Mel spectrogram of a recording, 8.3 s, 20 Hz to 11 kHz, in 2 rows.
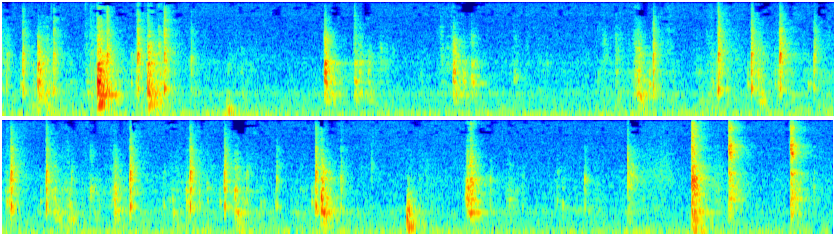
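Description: Irregular clicks and knocks, a few each second, from a Robertson screwdriver working screws out of a Hallicrafters S-40A shortwave receiver's cabinet, with the tool and loose screws knocking against the set.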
